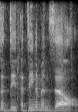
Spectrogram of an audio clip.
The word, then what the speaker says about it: Idina Menzel: No, you're John Travolta-ing it. Did I do it backwards? No, you just John Travolta. It's Idina Menzel.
